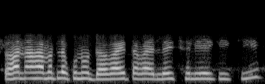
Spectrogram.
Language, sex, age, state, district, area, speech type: Maithili, female, 18-30, Bihar, Madhubani, rural, conversation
